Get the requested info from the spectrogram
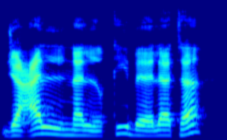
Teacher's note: the qaf is heavy but not all the way, the lowest level of heaviness.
